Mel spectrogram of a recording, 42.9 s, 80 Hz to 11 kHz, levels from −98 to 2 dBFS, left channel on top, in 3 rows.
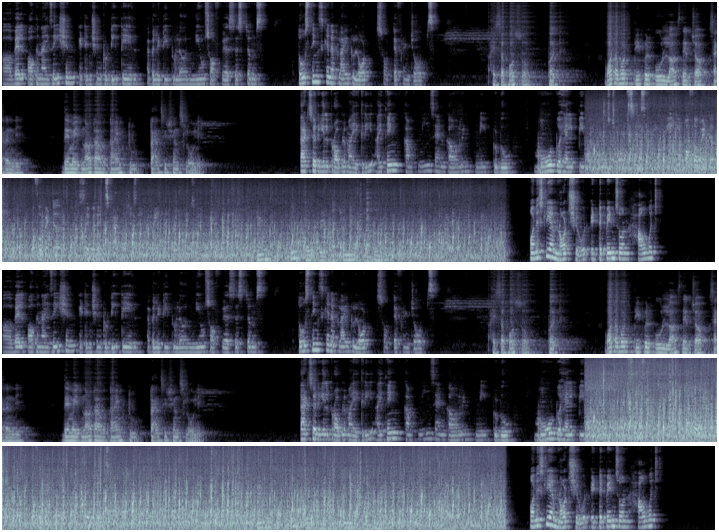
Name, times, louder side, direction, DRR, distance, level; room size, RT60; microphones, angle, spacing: voice 1, 0.0-5.2 5.9-8.6 20.3-24.5 24.9-28.6 29.2-29.8 30.1-32.5 39.2-41.7, left 1 dB, 40° left, 2.0 m, -34 dB
voice 2, 8.9-11.4 12.1-14.8 15.5-18.5 33.2-36.6, left 1 dB, 10° left, 0.8 m, -36 dB
sound 1, 25.9-38.7, right 6 dB, 75° right, 0.5 m, -27 dB
13.0 x 7.8 x 3.4 m
head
